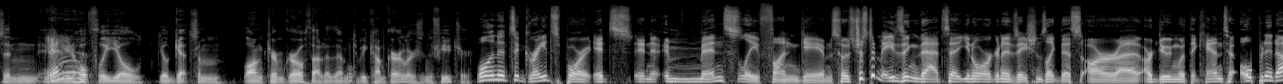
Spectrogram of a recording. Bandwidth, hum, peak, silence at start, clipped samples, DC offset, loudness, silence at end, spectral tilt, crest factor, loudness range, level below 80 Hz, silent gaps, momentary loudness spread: 17 kHz; none; -2 dBFS; 0 s; under 0.1%; under 0.1%; -19 LUFS; 0 s; -5.5 dB/octave; 16 dB; 4 LU; -44 dBFS; none; 8 LU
